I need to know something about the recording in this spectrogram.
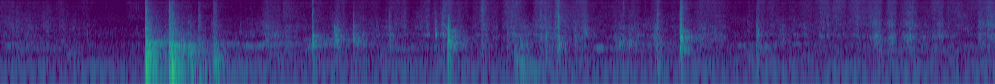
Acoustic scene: kitchen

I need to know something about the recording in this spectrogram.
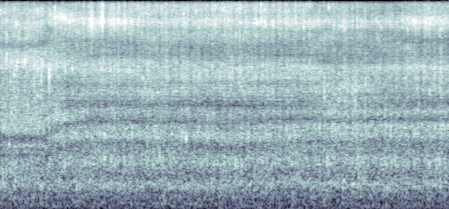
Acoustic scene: park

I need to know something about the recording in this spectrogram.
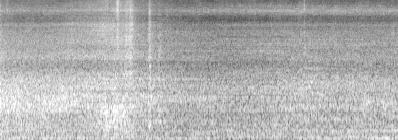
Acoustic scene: street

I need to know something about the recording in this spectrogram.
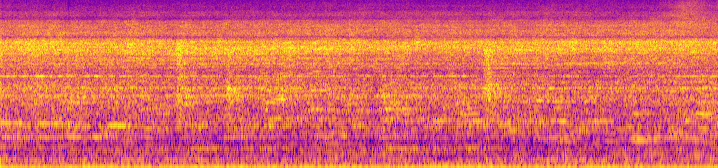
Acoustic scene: cafe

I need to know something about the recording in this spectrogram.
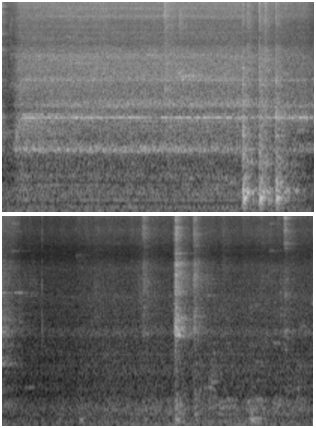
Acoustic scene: cafe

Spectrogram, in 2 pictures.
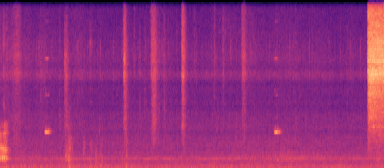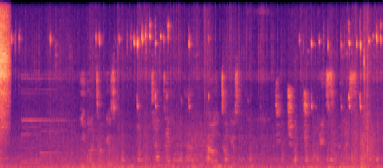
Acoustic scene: bus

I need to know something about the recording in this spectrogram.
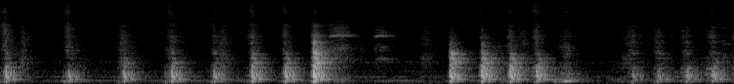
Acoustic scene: kitchen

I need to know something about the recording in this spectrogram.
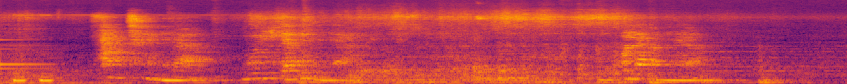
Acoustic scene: elevator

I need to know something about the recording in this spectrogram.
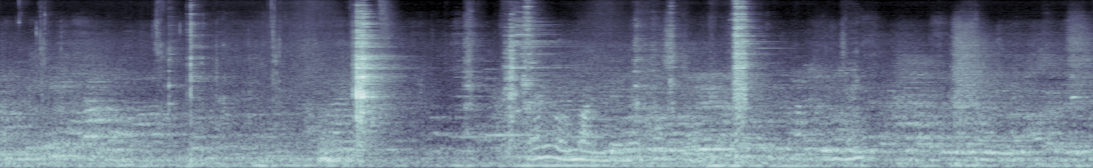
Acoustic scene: restaurant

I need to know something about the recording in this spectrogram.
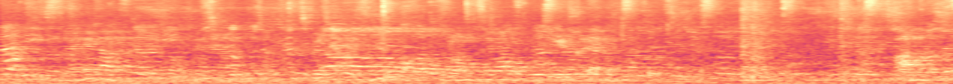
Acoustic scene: cafe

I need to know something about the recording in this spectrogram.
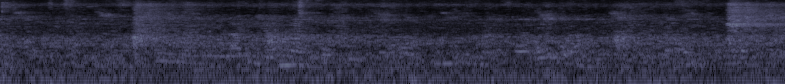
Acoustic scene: park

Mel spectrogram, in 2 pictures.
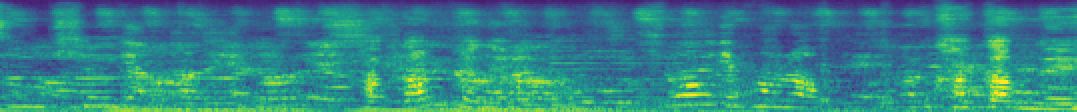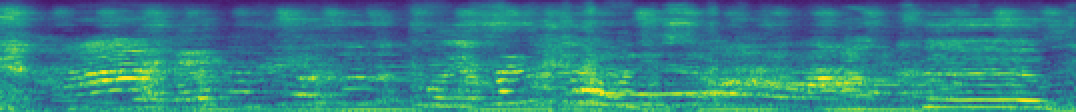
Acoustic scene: crowded indoor space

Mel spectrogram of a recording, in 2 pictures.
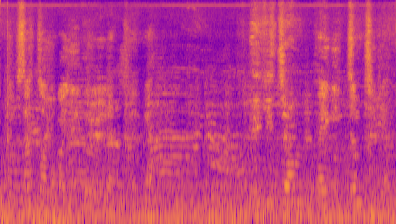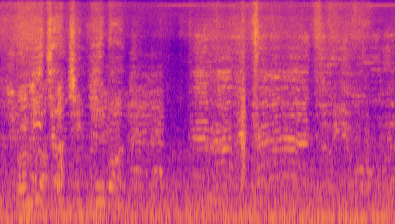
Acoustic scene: car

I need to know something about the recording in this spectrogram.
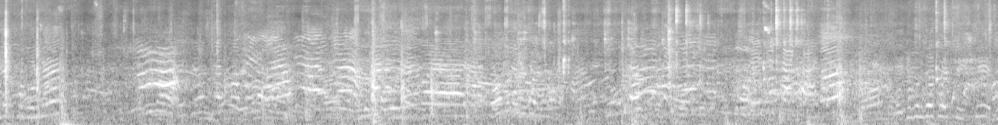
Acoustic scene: park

